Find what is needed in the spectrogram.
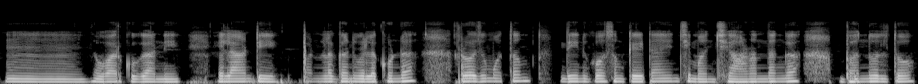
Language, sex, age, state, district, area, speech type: Telugu, male, 18-30, Telangana, Hyderabad, urban, spontaneous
